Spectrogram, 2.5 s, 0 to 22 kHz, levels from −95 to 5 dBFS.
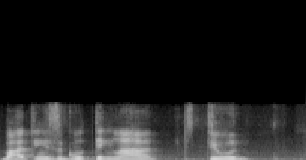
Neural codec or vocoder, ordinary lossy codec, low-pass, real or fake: codec, 16 kHz, 0.8 kbps, ZipCodec; none; none; fake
